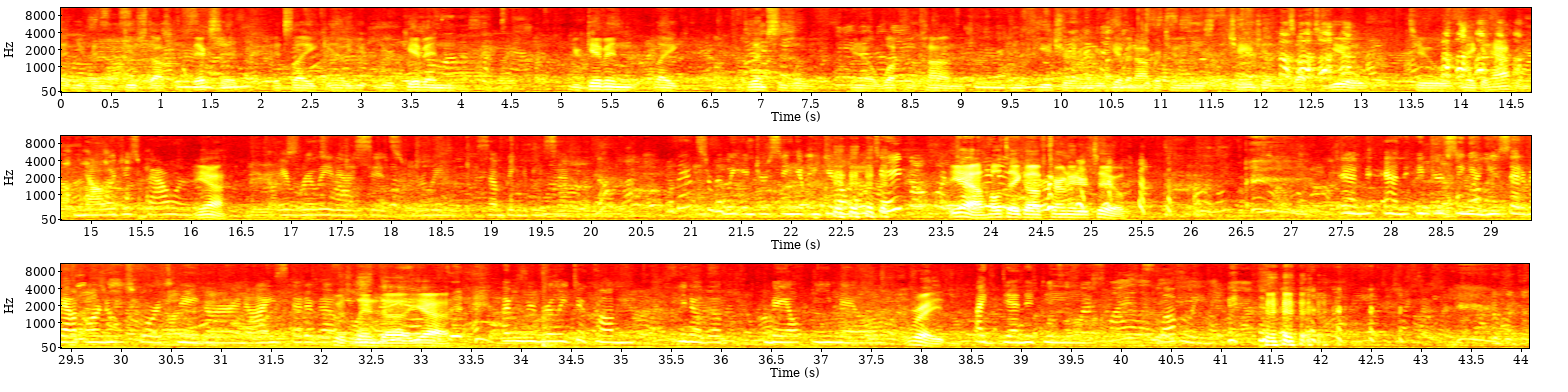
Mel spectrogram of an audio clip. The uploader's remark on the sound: Live At Pittsburgh's Horror Realm Con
